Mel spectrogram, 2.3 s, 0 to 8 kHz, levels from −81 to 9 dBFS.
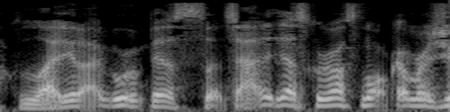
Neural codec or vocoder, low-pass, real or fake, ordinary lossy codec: autoencoder, 22.05 kHz, a latent of 192 numbers a frame, VITS, trained on many speakers; 7.2 kHz; fake; MP3, 32 kbps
